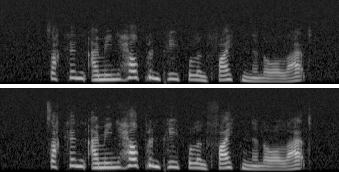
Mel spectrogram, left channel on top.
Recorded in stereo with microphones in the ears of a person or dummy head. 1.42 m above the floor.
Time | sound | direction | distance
0.5 | a woman speaking | 35° right (ahead or behind) | ?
